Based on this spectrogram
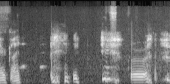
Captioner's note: laughs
